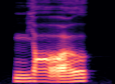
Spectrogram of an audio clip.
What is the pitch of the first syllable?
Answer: low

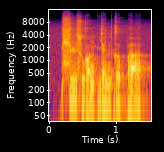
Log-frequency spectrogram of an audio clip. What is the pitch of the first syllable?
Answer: high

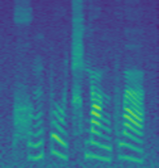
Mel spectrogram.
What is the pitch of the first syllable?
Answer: rising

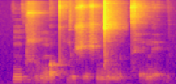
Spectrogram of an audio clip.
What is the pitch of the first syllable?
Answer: high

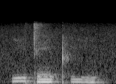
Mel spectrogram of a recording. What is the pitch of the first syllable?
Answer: high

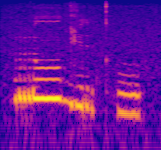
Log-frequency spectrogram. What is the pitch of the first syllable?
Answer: high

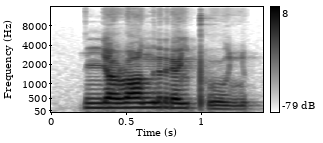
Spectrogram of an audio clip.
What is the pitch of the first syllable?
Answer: high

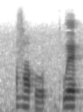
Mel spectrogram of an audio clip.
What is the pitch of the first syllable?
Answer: high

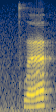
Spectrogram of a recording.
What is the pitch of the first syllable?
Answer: rising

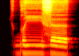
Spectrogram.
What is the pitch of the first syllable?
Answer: low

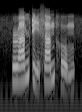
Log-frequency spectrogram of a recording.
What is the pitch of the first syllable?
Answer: rising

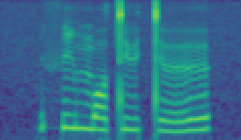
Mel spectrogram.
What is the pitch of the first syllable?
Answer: high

